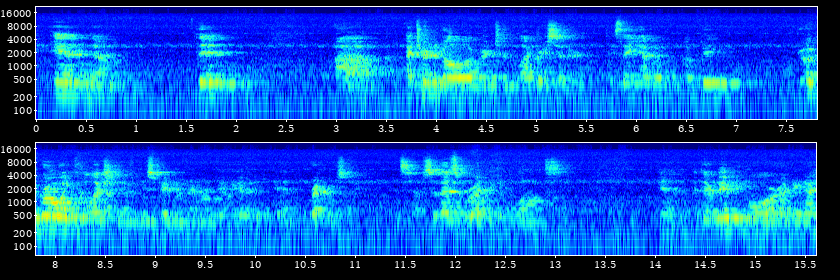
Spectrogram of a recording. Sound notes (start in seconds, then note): none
